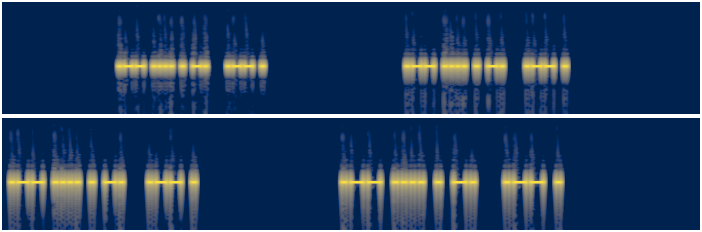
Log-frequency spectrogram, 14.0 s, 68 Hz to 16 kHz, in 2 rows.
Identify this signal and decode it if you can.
Morse code, heard as a keyed tone, about 35 wpm, 700 Hz. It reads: WHEN WE WHEN WE WHEN WE WHEN WE
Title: Speed-Racing - Sets of 2 Words 28wpm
